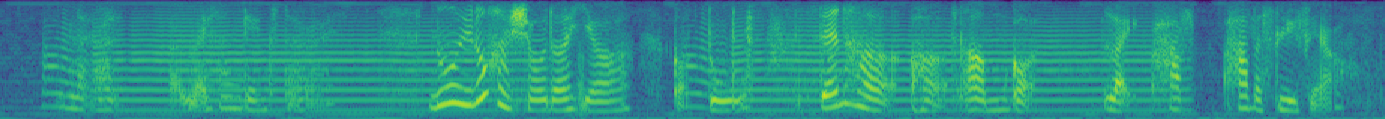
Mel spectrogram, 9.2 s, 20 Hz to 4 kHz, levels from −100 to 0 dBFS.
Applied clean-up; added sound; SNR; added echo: none; Trumpet; 9 dB; none.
